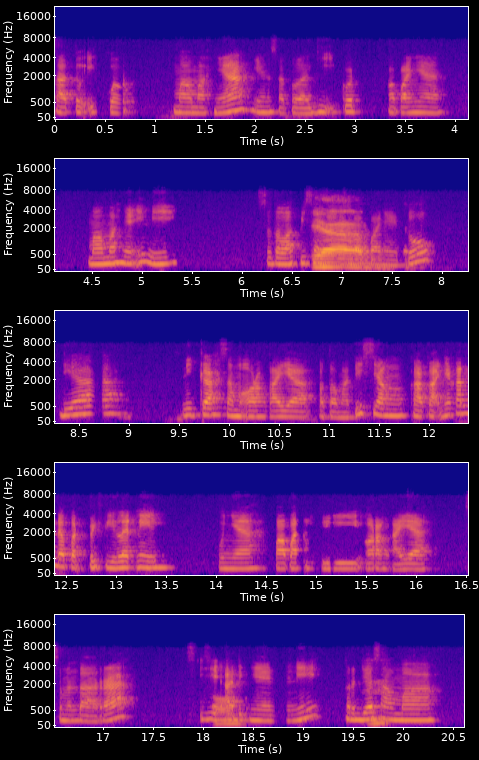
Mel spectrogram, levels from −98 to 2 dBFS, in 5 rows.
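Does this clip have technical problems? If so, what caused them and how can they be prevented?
No, no technical faults here.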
